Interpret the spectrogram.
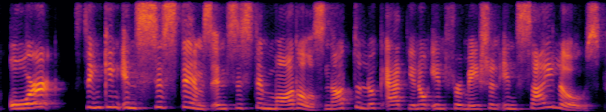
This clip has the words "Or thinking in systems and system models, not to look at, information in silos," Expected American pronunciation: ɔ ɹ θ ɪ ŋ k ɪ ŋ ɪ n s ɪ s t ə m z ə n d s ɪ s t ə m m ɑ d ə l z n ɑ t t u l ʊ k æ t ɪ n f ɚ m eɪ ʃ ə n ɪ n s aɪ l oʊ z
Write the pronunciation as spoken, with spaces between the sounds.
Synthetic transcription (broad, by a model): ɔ ɹ θ ɪ ŋ k ɪ ŋ ɪ n s ɪ s t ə m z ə n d s ɪ s t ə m m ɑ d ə l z n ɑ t t u l ʊ k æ t ɪ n f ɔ m eɪ ʃ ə n ɪ n s aɪ l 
